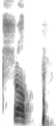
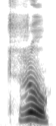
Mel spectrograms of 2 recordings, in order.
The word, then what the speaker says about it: trop: The next, you don't say trop. You don't say trop in French. You just say trop. Since this is a consonant, you drop it. You don't pronounce it.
